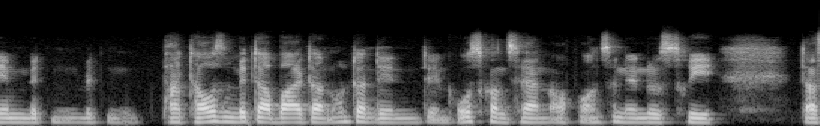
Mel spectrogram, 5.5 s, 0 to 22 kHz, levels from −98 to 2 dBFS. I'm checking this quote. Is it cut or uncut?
cut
